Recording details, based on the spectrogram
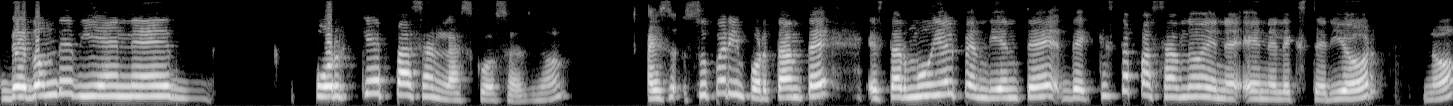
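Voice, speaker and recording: A woman with a high pitch and lively intonation speaks at a very slow pace. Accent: Mexican. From Mexico. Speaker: footwear designer and consultant. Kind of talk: interview.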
